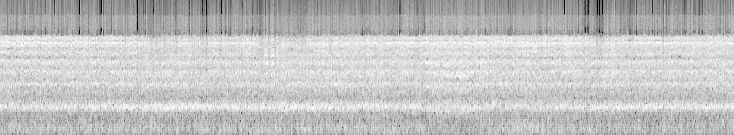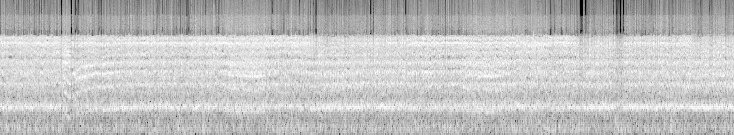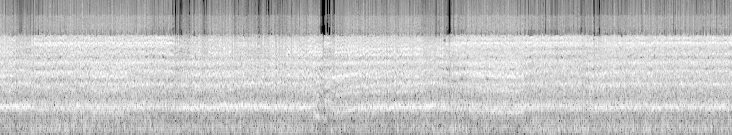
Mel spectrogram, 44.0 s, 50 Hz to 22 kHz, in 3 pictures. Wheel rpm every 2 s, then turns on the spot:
230, 230, 230, 230, 220, 230, 230, 230, 220, 230, 220, 230, 230, 230, 220, 210, 210, 200, 190, 220, 230, 230.
none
